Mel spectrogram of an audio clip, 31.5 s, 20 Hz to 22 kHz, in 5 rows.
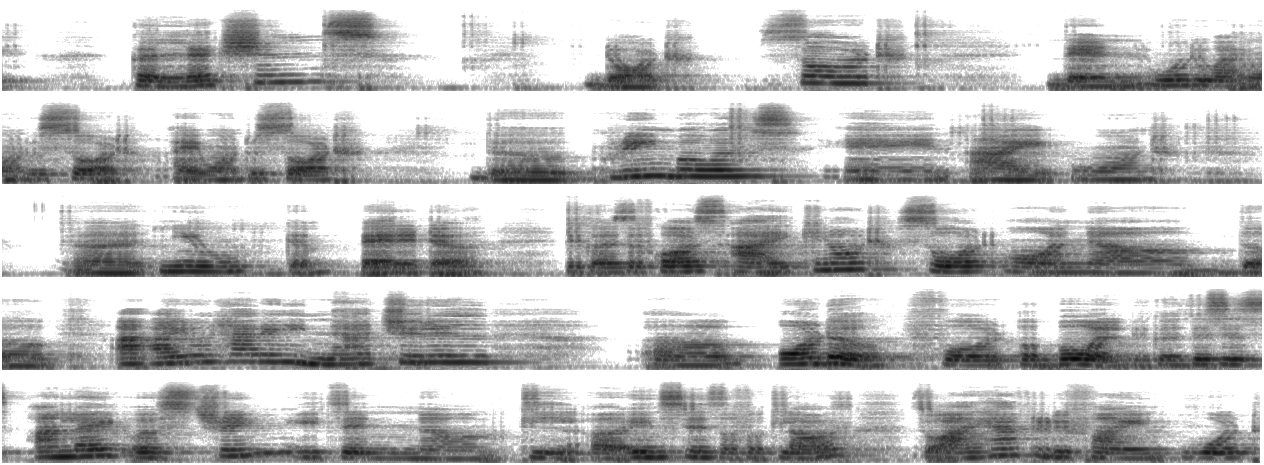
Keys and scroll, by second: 1.8 Return, 4.6 Return, 6.1 ctrl+p, 9.9 Return, 16.7 Return.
